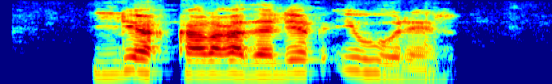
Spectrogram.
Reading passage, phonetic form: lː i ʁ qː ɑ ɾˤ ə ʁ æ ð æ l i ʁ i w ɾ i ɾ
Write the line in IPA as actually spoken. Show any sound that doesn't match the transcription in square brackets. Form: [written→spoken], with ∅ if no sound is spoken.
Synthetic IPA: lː i ʁ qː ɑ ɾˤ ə ʁ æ ð æ l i ʁ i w ɾ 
